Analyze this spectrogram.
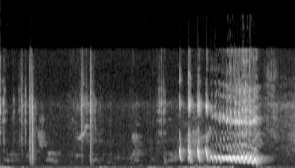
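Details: Black-naped oriole used as a loud lure so other orioles answer and get excited: after faint clicks, three abrupt rising notes lead into a rasping, falling buzzy run lasting over a second, over low vehicle rumble.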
